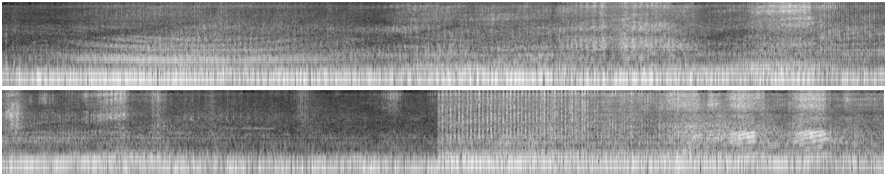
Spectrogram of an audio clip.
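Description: Demolition derby minivan engines running loud, with several rising and falling revs as the cars drive.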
